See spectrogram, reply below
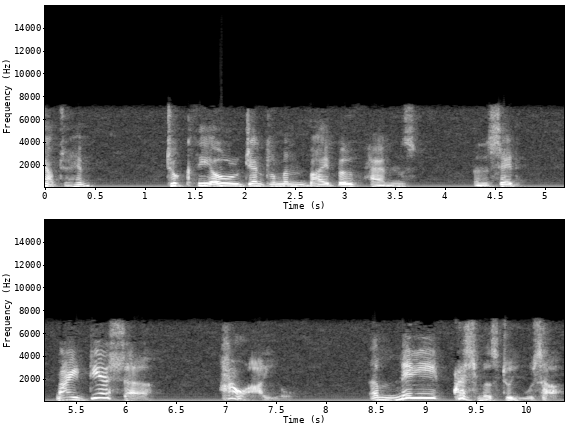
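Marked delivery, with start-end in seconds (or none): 5.3-10.3 mildly raised, hearty greeting; hearty Scrooge. A narrator's reading. Scrooge takes the old gentleman by both hands, hearty. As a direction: greet him as a dear friend.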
